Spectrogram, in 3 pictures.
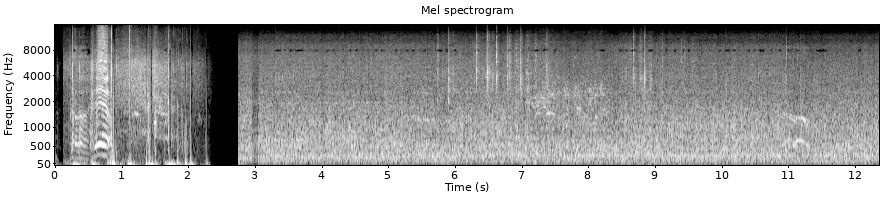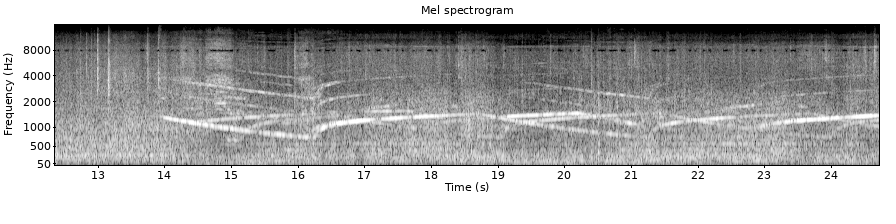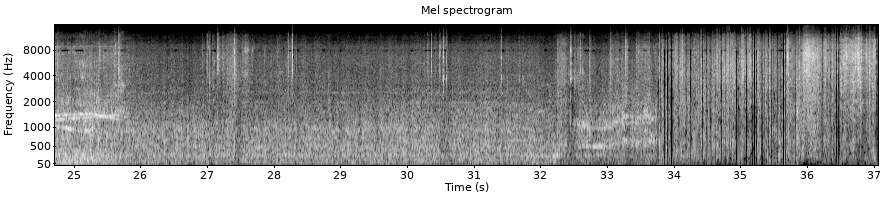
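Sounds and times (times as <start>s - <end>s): road and engine noise: 0.0s - 37.0s
police siren wailing: 13.7s - 25.9s.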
